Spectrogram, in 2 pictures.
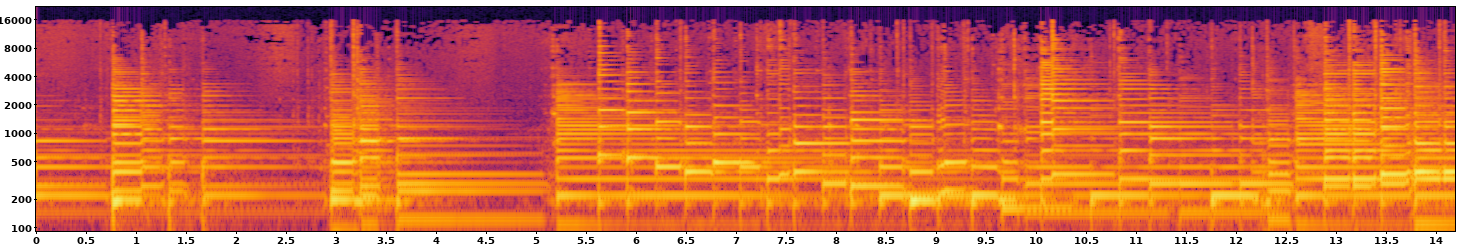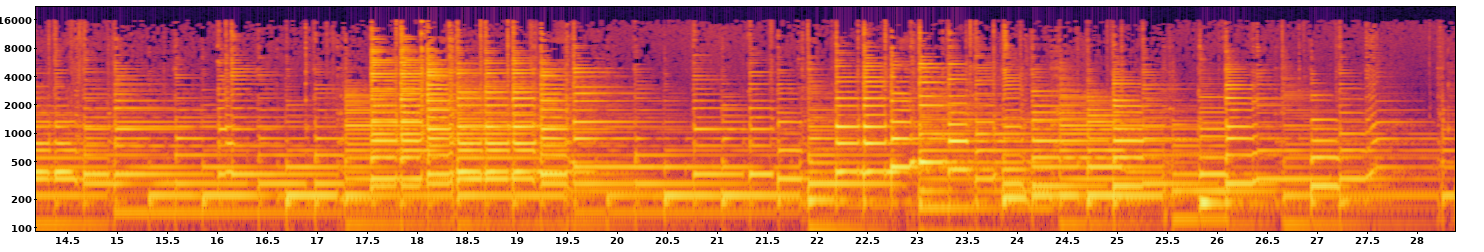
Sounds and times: Acoustic guitar: 0.0s - 28.3s.

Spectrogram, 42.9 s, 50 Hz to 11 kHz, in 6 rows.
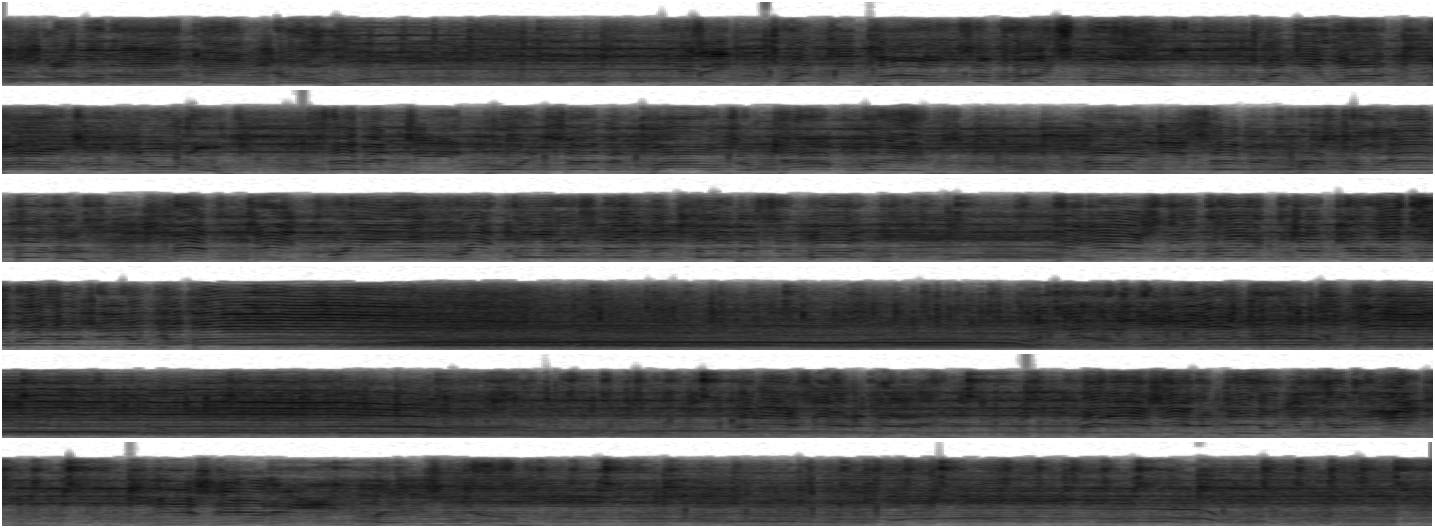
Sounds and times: Speech: 0.0s - 1.8s, 3.3s - 11.9s, 12.6s - 18.7s, 19.6s - 22.7s, 34.0s - 35.8s, 36.6s - 38.5s
Music: 0.0s - 42.9s.

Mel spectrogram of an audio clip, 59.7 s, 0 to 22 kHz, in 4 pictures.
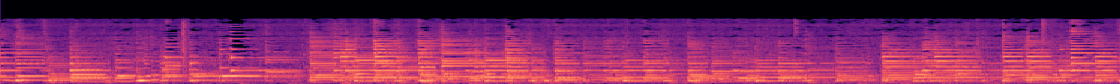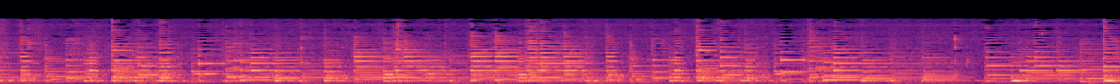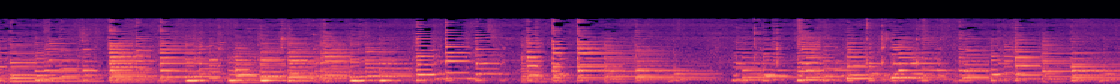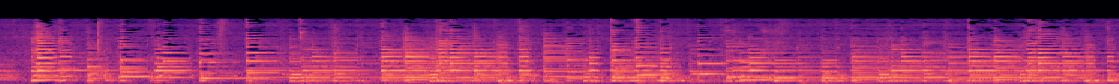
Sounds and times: Acoustic guitar: 0.0s - 59.7s
Strum: 0.0s - 59.7s.

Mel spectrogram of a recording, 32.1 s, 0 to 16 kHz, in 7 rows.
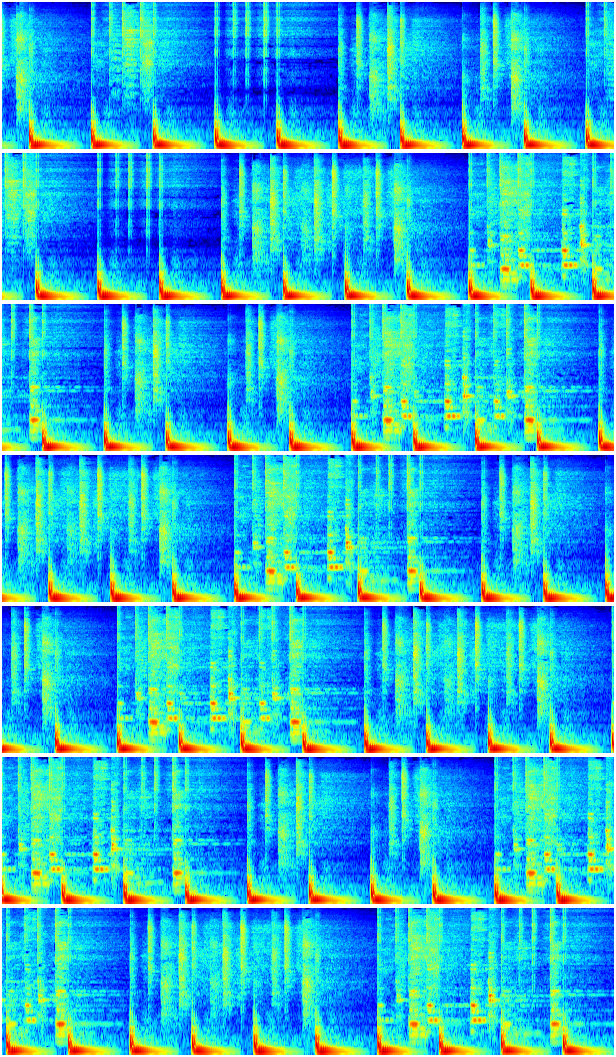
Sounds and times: Techno: 0.0s - 32.1s.

